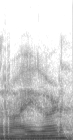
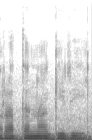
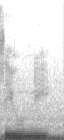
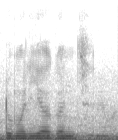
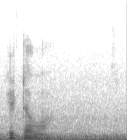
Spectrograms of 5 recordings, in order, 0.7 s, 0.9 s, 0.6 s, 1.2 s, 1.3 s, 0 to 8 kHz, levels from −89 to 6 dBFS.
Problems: constant background noise, low volume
